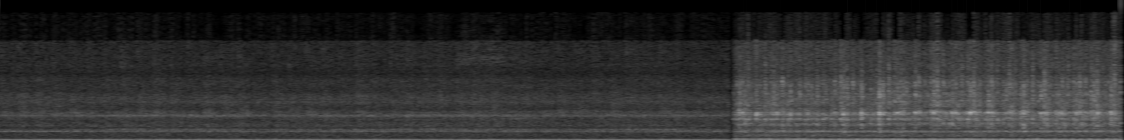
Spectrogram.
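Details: Car idling with an uneven, stumbling beat about four times a second under a low hum, a misfire of unknown cause. Disconnecting and reconnecting the MAF sensor makes no difference.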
